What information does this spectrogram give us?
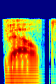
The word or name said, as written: veldt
